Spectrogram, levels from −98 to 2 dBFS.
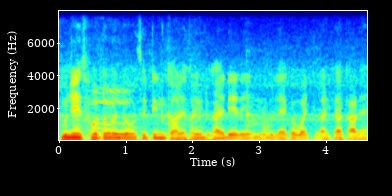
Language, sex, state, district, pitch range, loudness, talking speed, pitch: Hindi, male, Madhya Pradesh, Katni, 100-115 Hz, -19 LUFS, 260 wpm, 105 Hz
